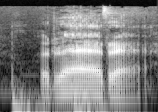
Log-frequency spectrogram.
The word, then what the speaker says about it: raerae: So you say it's spelled R-A-E, R-A-E, but it's pronounced rere.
